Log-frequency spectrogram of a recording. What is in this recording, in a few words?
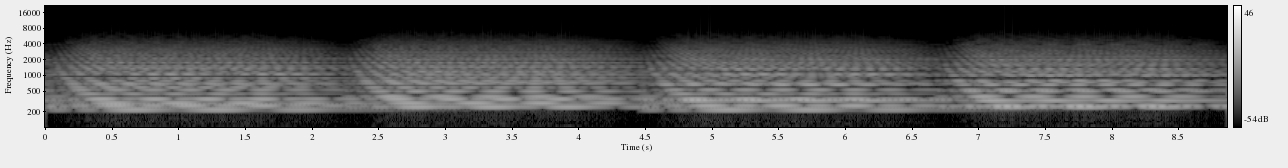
stem chords, music loop; rust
